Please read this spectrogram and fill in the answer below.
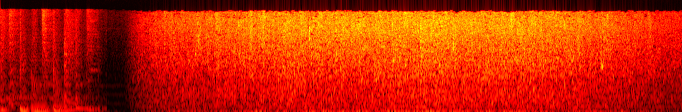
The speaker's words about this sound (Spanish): En casa, resguardado de la lluvia que se ha hecho presente de manera intermitente durante el día,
